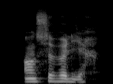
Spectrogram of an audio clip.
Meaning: 1. to bury, to entomb 2. to cover with earth 3. to bury (hide something) 4. to bury oneself, hide away
- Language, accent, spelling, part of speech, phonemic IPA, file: French, France, ensevelir, verb, /ɑ̃.sə.v(ə).liʁ/, LL-Q150 (fra)-ensevelir.wav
